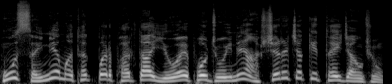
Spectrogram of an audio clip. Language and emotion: Gujarati, surprised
